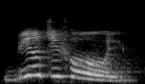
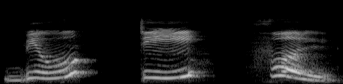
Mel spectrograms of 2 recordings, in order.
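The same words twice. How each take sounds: First: Said in the usual way. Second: beautiful stretched very slowly, syllable by syllable; slow demo. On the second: Shown as a demonstration. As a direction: spell out beautiful in slow beats. (Beautiful को धीरे-धीरे खींचकर) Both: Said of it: "मेरे साथ बोलिए".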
